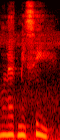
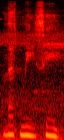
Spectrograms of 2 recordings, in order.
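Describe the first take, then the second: No difference in how they are said.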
